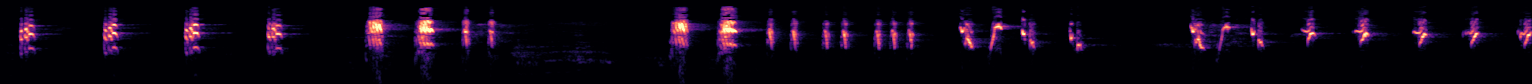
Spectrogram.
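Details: Long-tailed shrike in full song, used as a prompt for a reluctant bird: crisp high chips repeated in quick series, sudden harsh clicks, then fast rattling bursts and evenly spaced whistled notes.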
